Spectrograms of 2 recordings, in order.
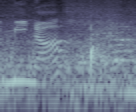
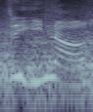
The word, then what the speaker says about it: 3INA: So sekarang dah on the way ke Mina. Dia ejaan dia E, bukan E, 3-I-N-A. Tapi sebutan ni bukan Trina, actually Mina.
